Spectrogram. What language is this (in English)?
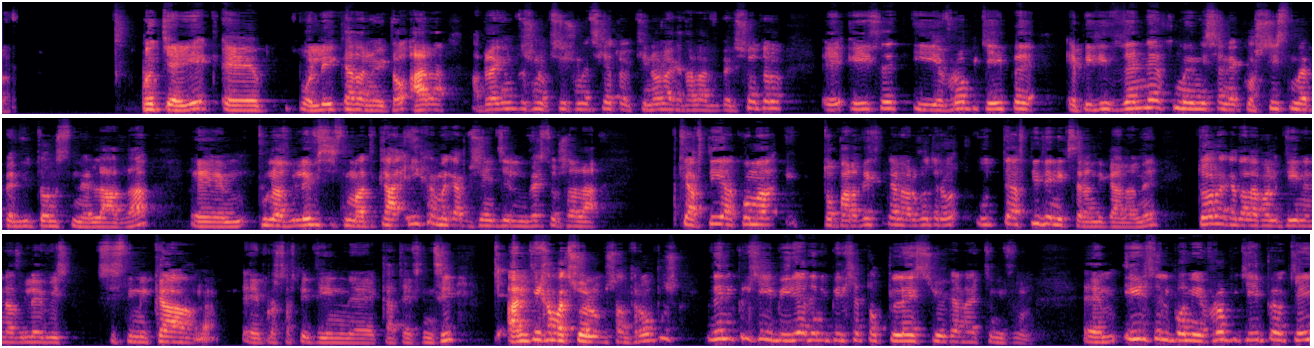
Greek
